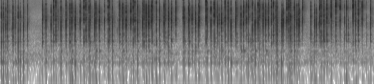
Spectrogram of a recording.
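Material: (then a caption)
Plastic. A pink, textured, flat and rigid plastic tablet case is held up near the mic and tapped fast with long acrylic nails. A rapid, continuous run of sharp, bright clicks with almost no ring, briefly pausing just before the first second, with little low-end weight.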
